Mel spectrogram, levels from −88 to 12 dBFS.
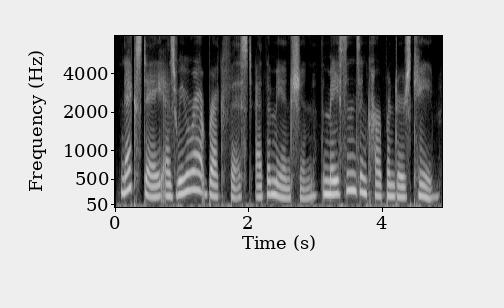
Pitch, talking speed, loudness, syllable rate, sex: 220 Hz, 185 wpm, -17 LUFS, 4.5 syllables/s, female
